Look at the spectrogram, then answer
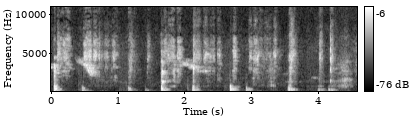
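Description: Chalk or marker writing on a board during a class 10 chemistry lesson, a series of quick scratchy strokes in uneven bursts, close and quiet, with no voice.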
